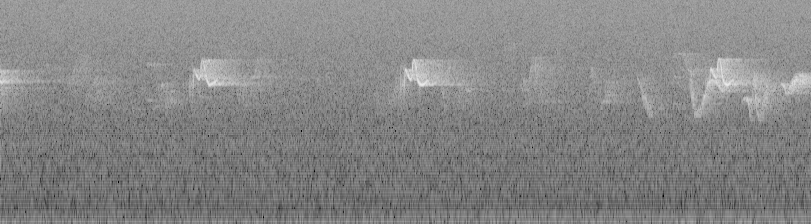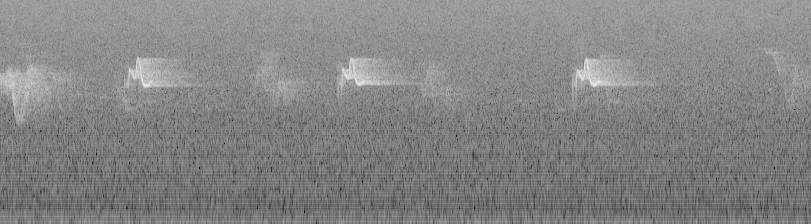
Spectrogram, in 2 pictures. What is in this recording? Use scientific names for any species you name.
Vireo solitarius, Vireo olivaceus, Piranga olivacea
